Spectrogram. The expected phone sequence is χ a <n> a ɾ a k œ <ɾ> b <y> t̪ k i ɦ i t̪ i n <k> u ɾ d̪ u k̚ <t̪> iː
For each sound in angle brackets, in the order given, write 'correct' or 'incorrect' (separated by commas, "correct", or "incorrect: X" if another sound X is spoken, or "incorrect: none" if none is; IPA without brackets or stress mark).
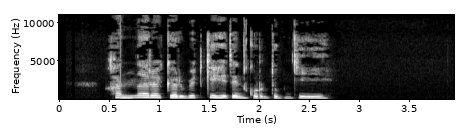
incorrect: nː, correct, correct, correct, incorrect: d̪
